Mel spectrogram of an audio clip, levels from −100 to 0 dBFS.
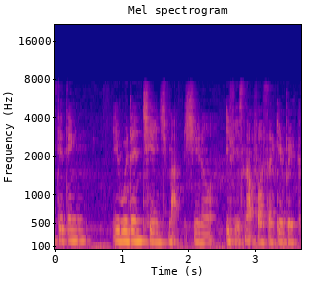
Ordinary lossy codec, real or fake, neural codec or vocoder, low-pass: none; fake; codec, 16 kHz, 16 kbps, FreqCodec, larger model; none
